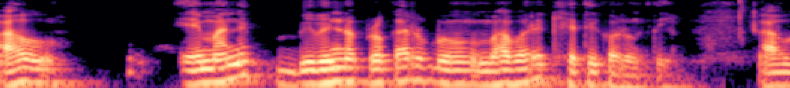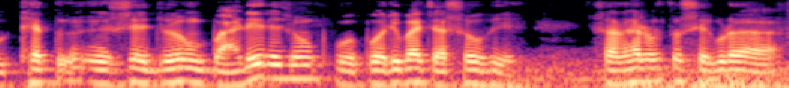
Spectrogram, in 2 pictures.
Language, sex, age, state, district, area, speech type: Odia, male, 60+, Odisha, Mayurbhanj, rural, spontaneous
